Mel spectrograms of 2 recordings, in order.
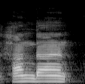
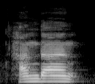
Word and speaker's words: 判断: 발음은 한단. 한단.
